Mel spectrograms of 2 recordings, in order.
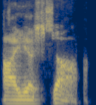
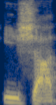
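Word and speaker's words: אישה: Some people pronounce it Ayasha. In modern Hebrew, it's Isha, that's wife.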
